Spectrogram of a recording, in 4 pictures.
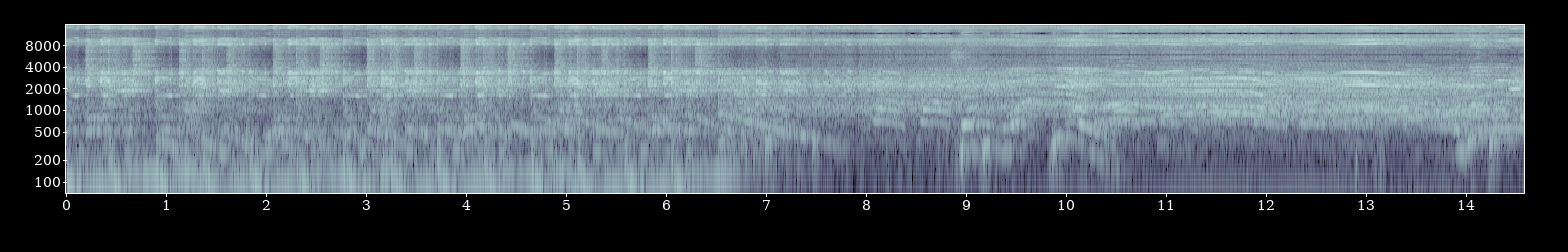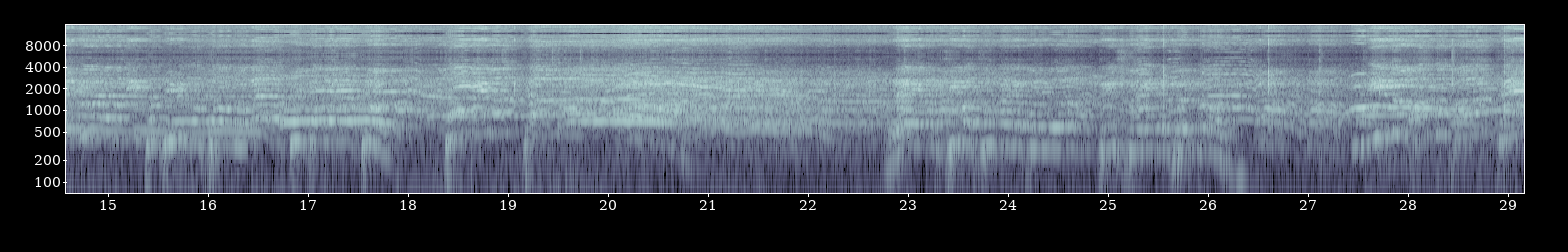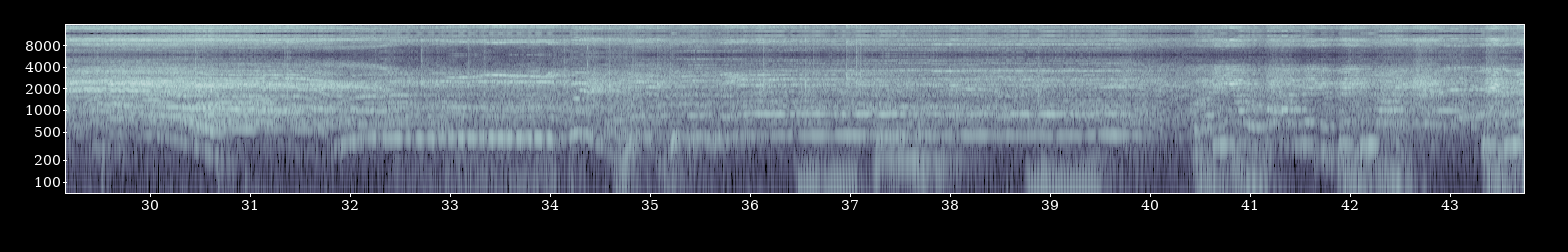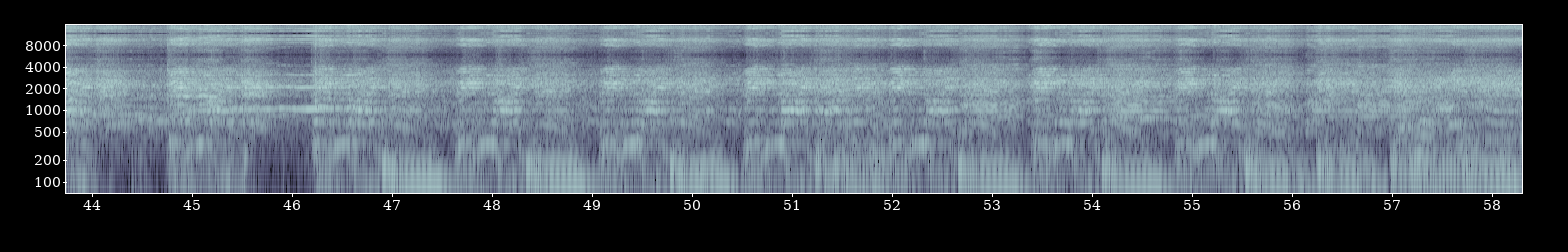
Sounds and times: Music: 0.0s - 7.2s, 34.6s - 41.0s, 46.2s - 58.3s
Speech: 6.6s - 10.6s, 13.9s - 19.8s, 22.8s - 29.4s, 40.4s - 44.2s, 50.5s - 52.7s.

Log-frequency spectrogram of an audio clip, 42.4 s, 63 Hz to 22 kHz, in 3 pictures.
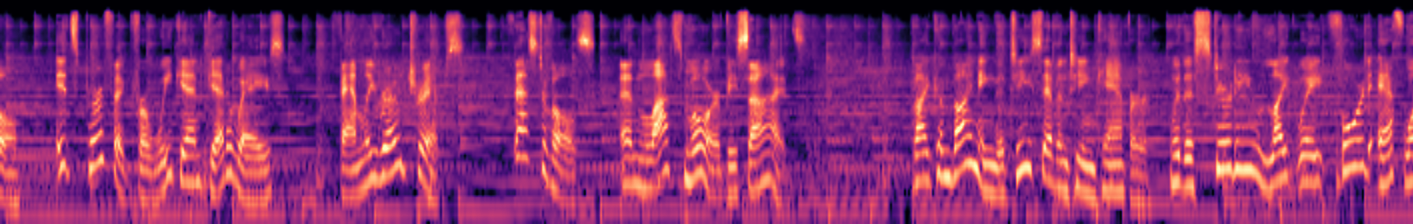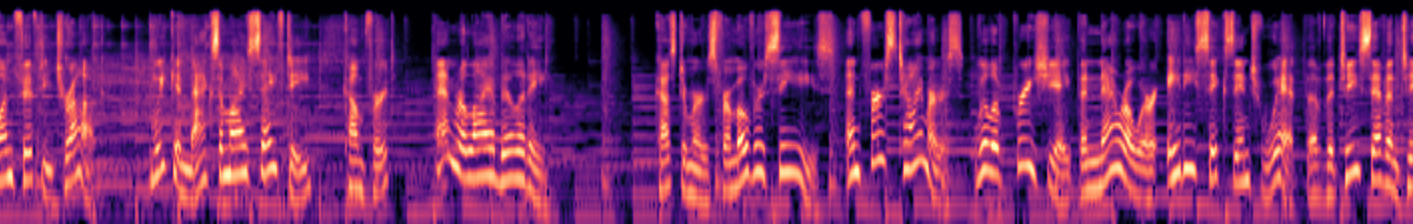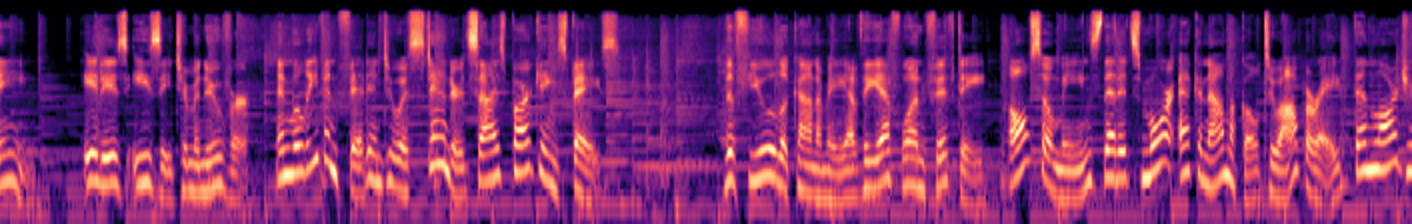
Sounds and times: Speech: 0.0s - 2.8s, 3.4s - 4.6s, 5.2s - 8.0s, 9.2s - 19.7s, 20.7s - 34.4s, 35.5s - 42.3s
Music: 0.0s - 42.3s.

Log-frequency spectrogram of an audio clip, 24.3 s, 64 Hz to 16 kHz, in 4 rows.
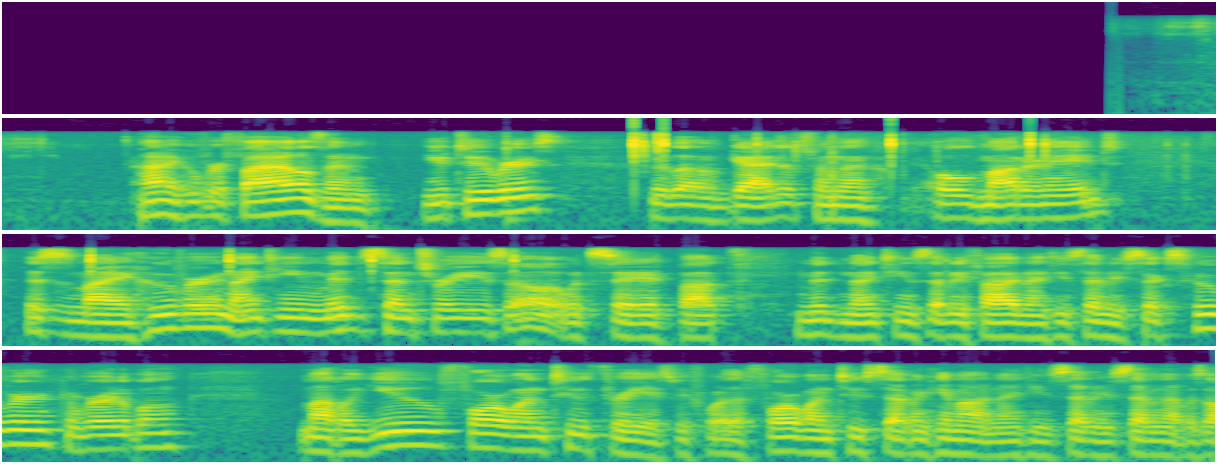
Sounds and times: Speech: 6.7s - 24.2s.

